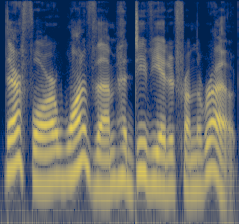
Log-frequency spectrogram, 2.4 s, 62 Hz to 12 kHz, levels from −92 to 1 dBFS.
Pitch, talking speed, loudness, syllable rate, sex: 180 Hz, 225 wpm, -17 LUFS, 6.7 syllables/s, female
